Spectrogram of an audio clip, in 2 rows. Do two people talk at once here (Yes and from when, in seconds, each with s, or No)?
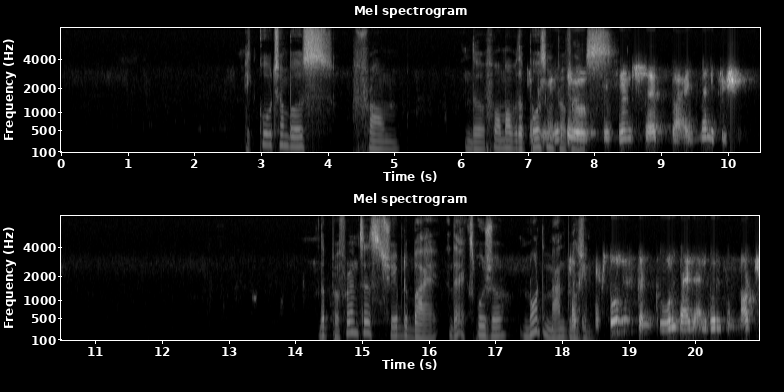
Yes, from 7.0 s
